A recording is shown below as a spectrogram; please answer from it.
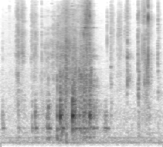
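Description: Rustling and scraping of a package being handled, with a few sharp clicks near the end.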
